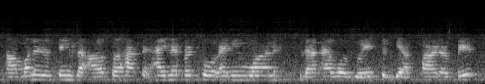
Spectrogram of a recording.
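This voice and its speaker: A woman's voice: mid-range voice, flat delivery, a little fast, far from the mic. A woman phoning in to a radio show, speaking conversationally about her experience over the telephone. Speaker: phone-in caller, amateur voice cast member. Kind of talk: conversational reflection. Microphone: phone. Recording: dull phone line, faint noise.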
